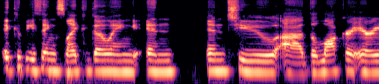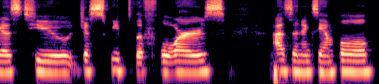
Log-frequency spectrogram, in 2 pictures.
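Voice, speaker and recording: A woman's voice: fairly low pitch, flat delivery, a little slow, no room sound. A woman who speaks English as her first language, a guest chatting in an interview and describing her family's old business in rich detail, with fillers and small laughs. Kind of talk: casual storytelling in an interview.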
